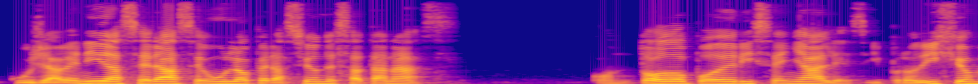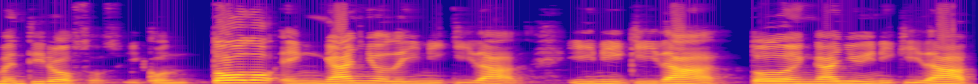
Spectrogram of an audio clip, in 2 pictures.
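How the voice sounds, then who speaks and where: A man preaches a combative sermon, reading Bible verses between scornful jabs. His voice sits a little high for a man. He drops into low, biting mutters and climbs back up into loud warnings.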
